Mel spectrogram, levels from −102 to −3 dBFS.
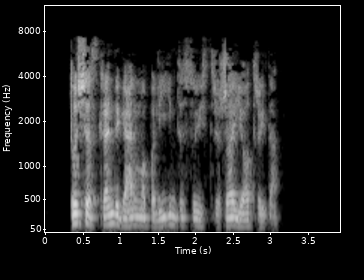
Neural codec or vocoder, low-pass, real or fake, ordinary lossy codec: none; 7.2 kHz; real; MP3, 32 kbps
